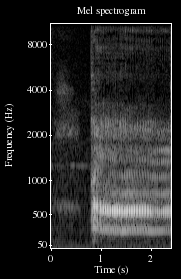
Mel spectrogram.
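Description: A boy's voice holding one long, steady-pitched buzzing tone with a rapid flutter, starting almost a second in: a mouth drumroll for suspense before a reveal.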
